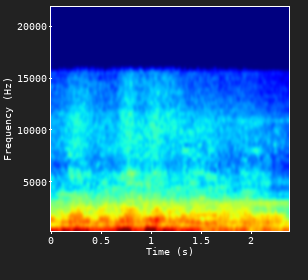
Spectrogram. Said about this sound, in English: As the caravan made its way across the city, people pulled over on the highway to cheer it on. The horns and the engines were deafening.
